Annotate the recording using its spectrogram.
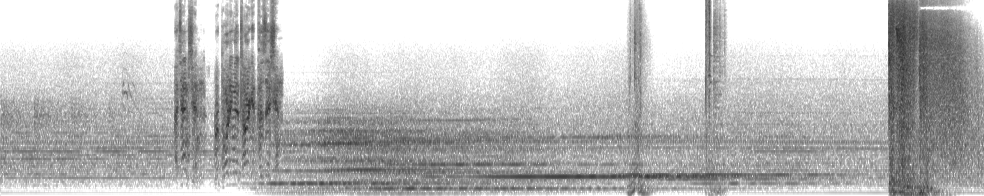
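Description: A warship's engine hums steadily over the sea.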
